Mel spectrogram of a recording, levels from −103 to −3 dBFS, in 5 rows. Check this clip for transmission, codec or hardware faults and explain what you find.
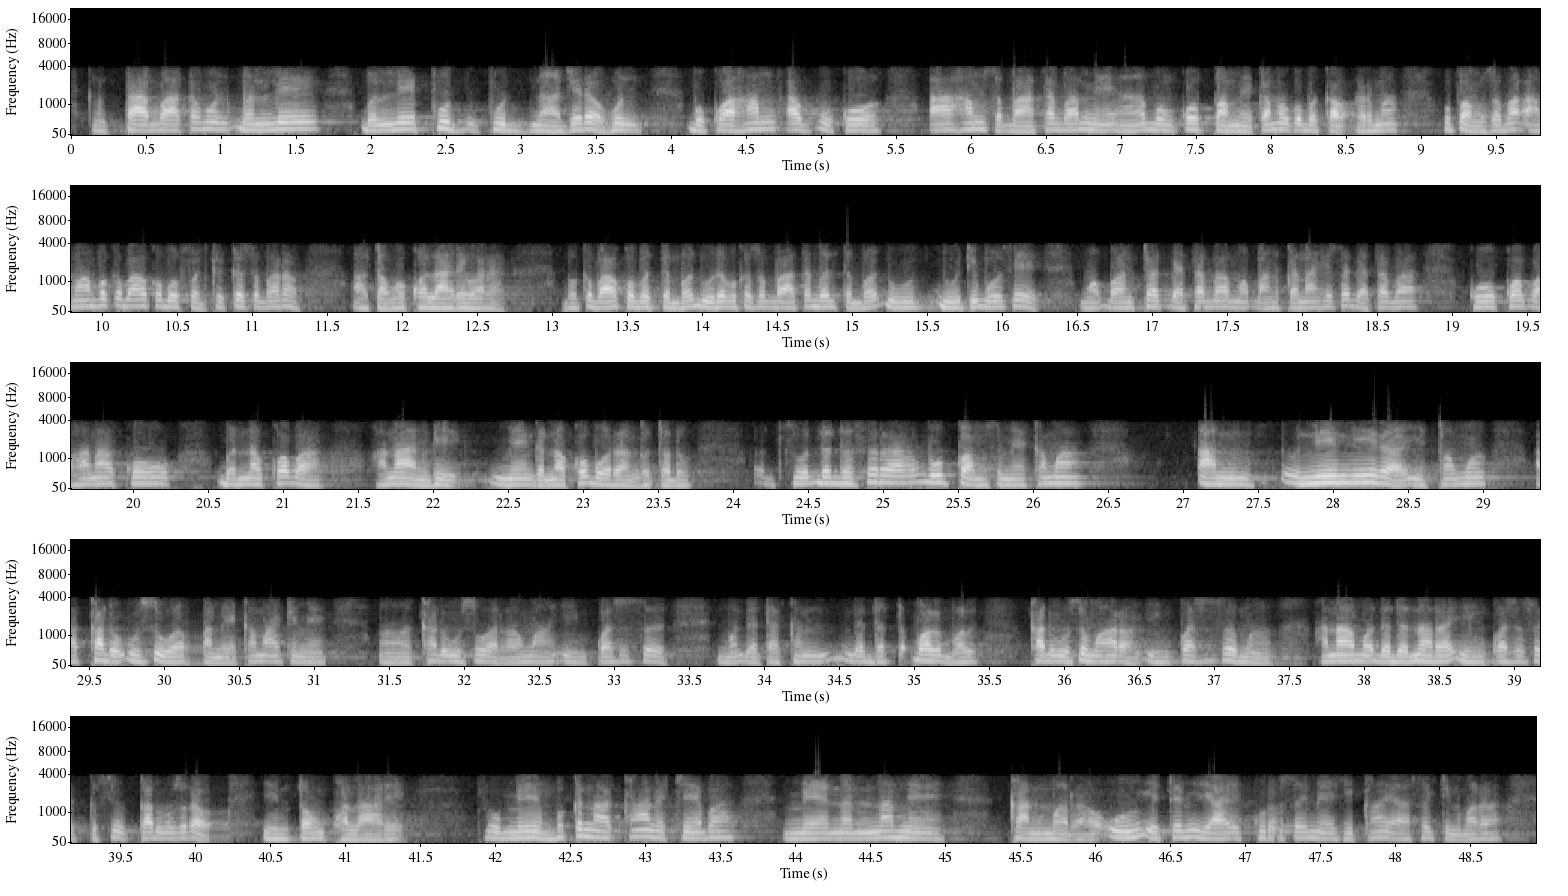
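The speech here carries GSM full-rate codec damage throughout, with lost GSM frames in four places. The codec rebuilds the voice from a vocal-tract model driven by sparse pulses and cuts everything above 4 kHz, so the whole clip sounds dull, buzzy and gravelly, which fits a 13 kbps GSM stream.

The lost GSM frames fall at 8.44 to 8.6 s just before "bə pamsa", at 30.14 to 30.27 s just before "mee kama keme", at 40.06 to 40.23 s between "edsiyi kadi usu" and "yin tom kwalaari", and at 47.16 to 47.24 s. These gaps run from 60 to 160 ms. In each one the decoder repeats the last good frame's settings, so the sound hangs on as a brief rough, metallic ring.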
